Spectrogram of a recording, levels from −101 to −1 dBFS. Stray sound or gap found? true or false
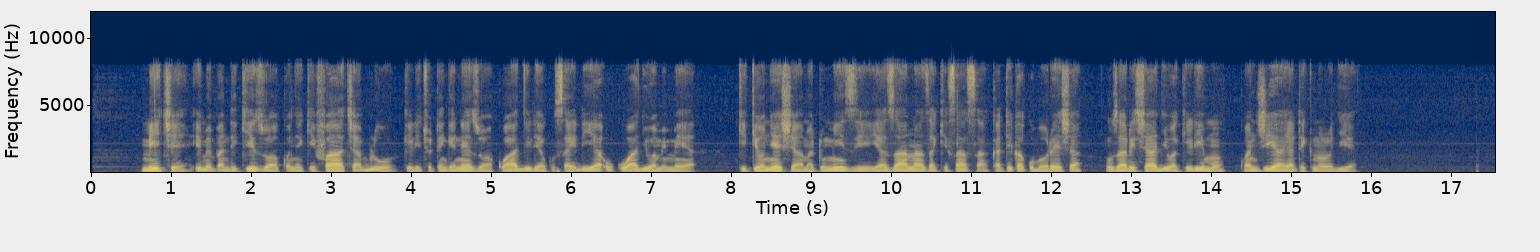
false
